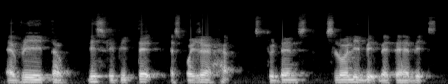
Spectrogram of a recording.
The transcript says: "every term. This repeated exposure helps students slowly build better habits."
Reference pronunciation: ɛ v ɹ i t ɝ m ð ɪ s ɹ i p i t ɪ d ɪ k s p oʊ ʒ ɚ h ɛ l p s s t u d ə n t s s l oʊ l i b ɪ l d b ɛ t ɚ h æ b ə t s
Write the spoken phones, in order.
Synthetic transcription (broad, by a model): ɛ v ɹ i t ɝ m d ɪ s ɹ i p i t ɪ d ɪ s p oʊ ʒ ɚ h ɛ p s s t u d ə n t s s l oʊ l i b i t b ɛ t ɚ h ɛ b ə t s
